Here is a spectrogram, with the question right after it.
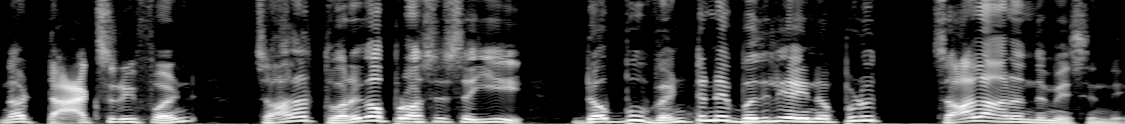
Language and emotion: Telugu, happy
